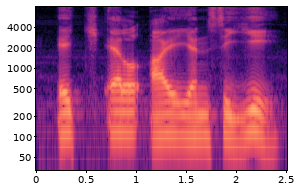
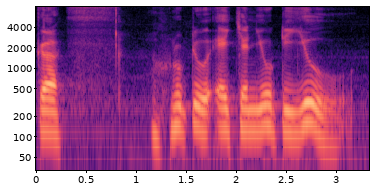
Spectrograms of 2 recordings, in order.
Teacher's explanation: Initial consonants in these words are dropped, notably H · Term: H is dropped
